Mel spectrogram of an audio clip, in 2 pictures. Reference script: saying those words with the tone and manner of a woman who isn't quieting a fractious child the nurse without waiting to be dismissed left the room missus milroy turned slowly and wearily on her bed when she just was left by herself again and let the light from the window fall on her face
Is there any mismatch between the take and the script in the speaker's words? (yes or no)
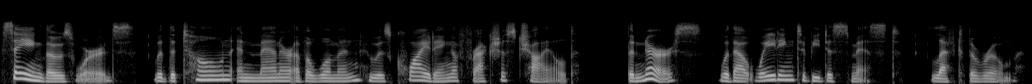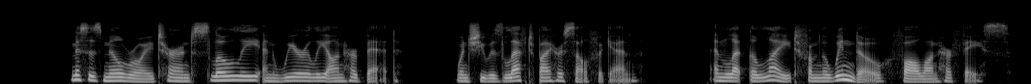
yes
